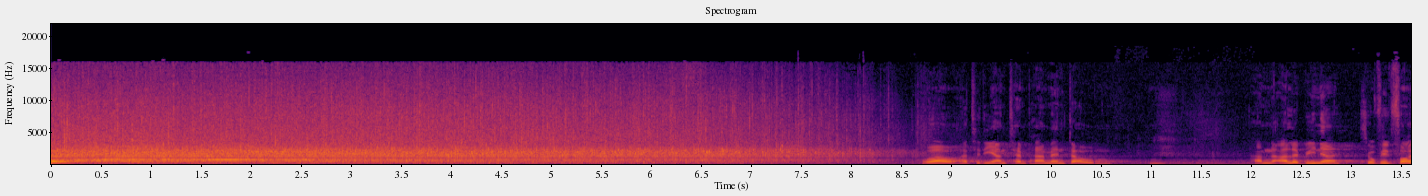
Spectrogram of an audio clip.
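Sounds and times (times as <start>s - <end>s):
large audience applauding Viennese debutantes: 0.0s - 8.8s
speech: 9.2s - 11.3s, 12.0s - 13.5s.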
